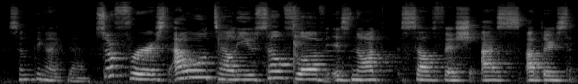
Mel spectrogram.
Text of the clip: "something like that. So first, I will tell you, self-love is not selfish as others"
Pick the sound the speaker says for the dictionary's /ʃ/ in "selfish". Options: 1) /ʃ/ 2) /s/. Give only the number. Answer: 1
